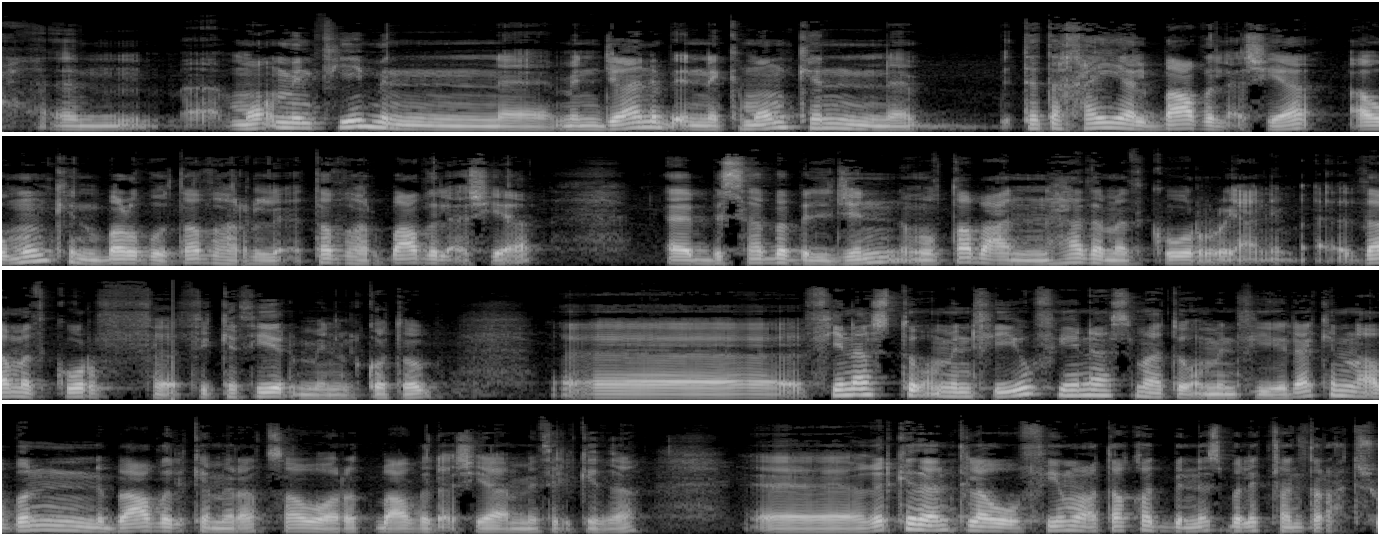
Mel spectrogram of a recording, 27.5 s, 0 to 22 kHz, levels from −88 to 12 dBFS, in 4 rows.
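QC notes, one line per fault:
14.62 s, block of digital silence: for about 0.67 ms the speech is replaced by silence, consistent with a short 32-sample block of output that the program never filled in time. The waveform drops straight to silence and straight back with no fade. Because the hole is far too short to be heard as a gap, the two abrupt edges merge into a single tick or dip in the speech.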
